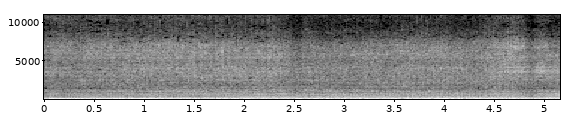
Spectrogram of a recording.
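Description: Engines of several demolition derby cars running and revving together: a loud, steady low engine sound.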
